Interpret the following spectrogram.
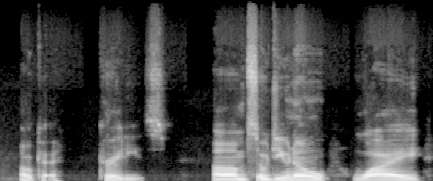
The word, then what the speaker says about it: Crates: pronounce his name Brad I usually say in the ancient Greek words usually say via the vowels kind of as long vowel sounds okay I wasn't sure if it was that way or the other way yeah most people pronounce it Grady's okay great ease so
